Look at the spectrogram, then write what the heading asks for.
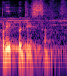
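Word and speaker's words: preposition: Next बताइए क्या बोलेंगे इसे आप प्रीपोजिशन कहेंगे क्या या प्रीपोजिशन कहेंगे। दोनों गलत है। इसका सही उच्चारण होता है प्रीपोजिशन। याद रखें, इसे कहते हैं प्रीपोजिशन।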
